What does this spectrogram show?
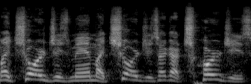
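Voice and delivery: puffed-up tough-guy voice. Mocking someone who puts on a big boy act: imitating a tough big boy act. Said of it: "he puts on this big boy act".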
